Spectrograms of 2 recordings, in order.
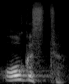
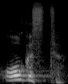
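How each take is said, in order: First: It is said as two syllables, 'aw-gust'. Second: The same.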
